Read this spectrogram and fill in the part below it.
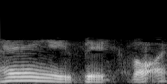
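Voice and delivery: sensuous, sultry Southern drawl. Showing the ladies how to say a greeting: sensuous southern accent. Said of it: "Say that, ladies".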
